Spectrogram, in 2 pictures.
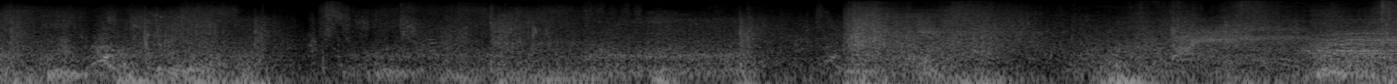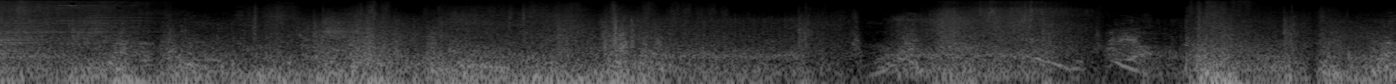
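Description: Spell effects crackle and boom in a busy fight.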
